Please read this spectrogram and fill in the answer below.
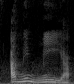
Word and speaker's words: anemia: A quarta palavra deste grupo, então, seria anêmia no espanhol e no português anemia. Anemia. Mais forte, ia.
